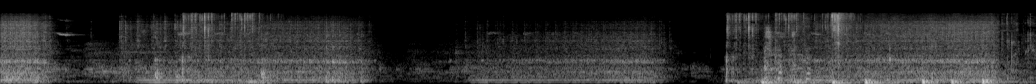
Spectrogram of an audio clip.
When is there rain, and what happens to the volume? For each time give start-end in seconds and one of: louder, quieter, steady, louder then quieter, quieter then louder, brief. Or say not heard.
not heard.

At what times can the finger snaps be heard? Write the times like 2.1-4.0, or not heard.
not heard.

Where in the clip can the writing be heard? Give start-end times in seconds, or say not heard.
7.3-10.3.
